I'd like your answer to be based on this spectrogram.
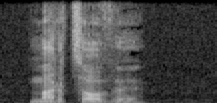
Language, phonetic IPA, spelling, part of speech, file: Polish, [mar.ˈt͡sɔ.vɨ], marcowy, adjective, Pl-marcowy.ogg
